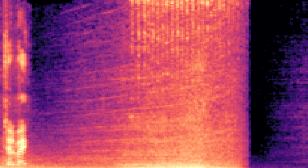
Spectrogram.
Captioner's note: engine revs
